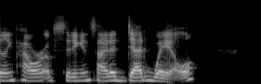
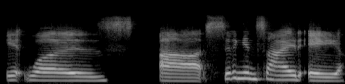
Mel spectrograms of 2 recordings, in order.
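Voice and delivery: slow dramatic reveal; much slower than usual. Acted.

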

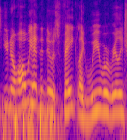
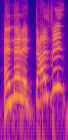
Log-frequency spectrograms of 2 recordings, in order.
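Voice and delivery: surprised; 9 semitones higher, slower than usual. Real, not acted. Punchline of the story.

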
